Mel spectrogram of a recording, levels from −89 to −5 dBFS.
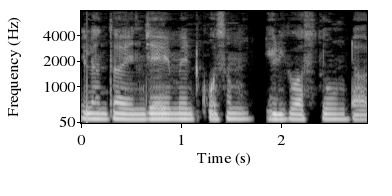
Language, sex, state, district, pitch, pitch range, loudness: Telugu, male, Telangana, Karimnagar, 140 Hz, 135-140 Hz, -23 LUFS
